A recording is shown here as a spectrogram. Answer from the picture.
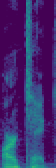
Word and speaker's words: RTIC: Grand Prize winner will get a Surfside prize pack, including the RTIC cooler. Is that how you say it? Or Arctic. Arctic.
